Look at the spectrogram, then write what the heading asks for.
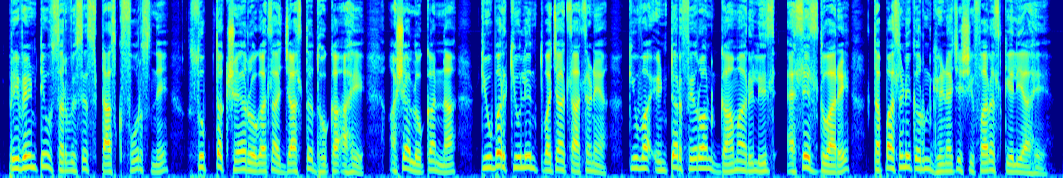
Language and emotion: Marathi, neutral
